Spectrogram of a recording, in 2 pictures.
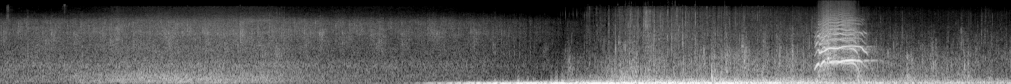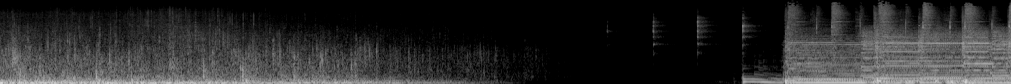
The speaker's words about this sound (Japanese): ああびっくりしたすごい雷だね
